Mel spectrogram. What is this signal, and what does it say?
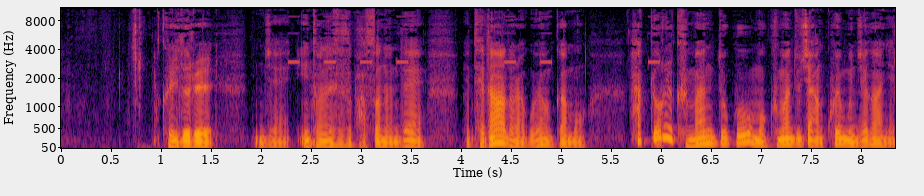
Beep code, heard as a piezo beeper, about 2950 Hz, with speech in Korean. 4-2-1. In Phoenix BIOS tables: timer tick failure.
